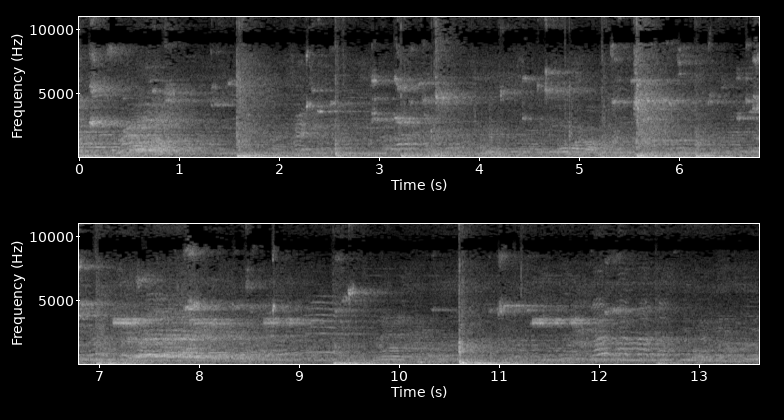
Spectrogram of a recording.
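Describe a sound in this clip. Several adult players call out and talk loudly, echoing in the hall.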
